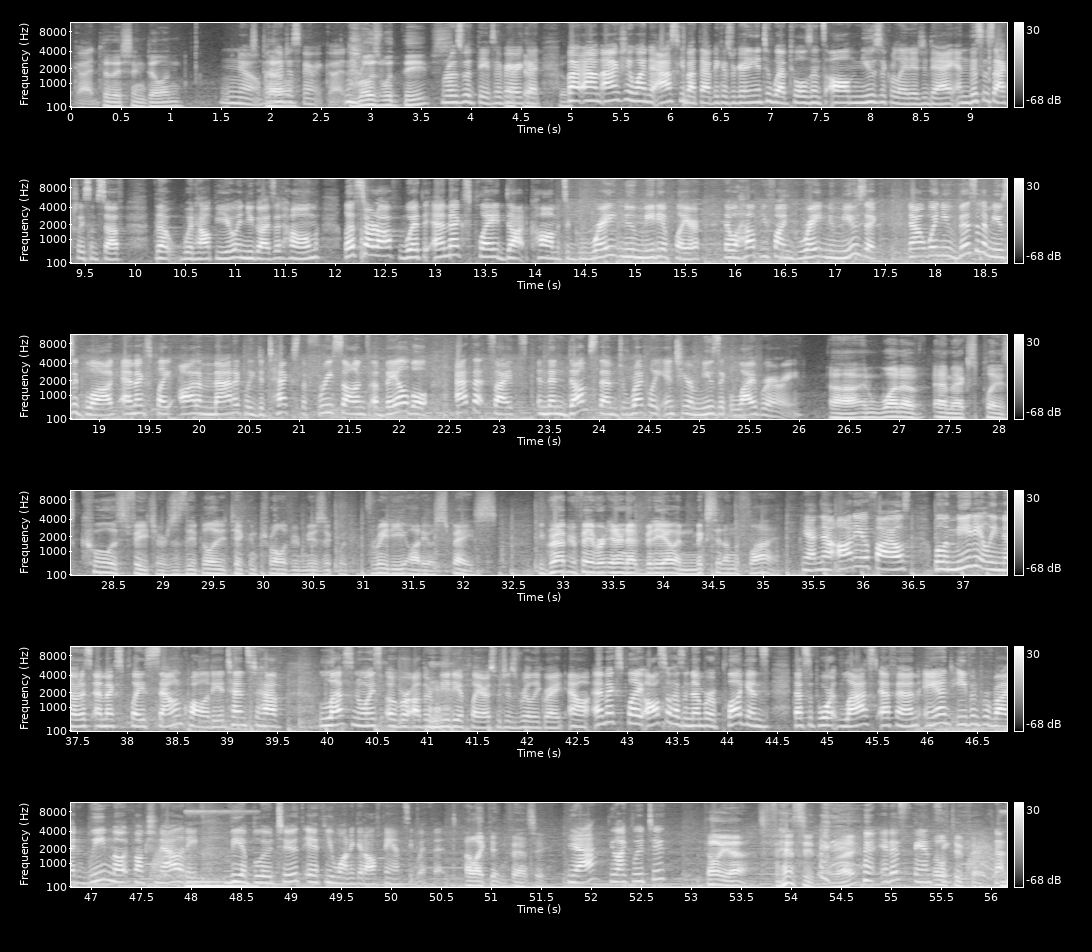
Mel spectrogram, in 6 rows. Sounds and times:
Speech: 0:00.0 - 0:06.5, 0:16.0 - 0:56.1.

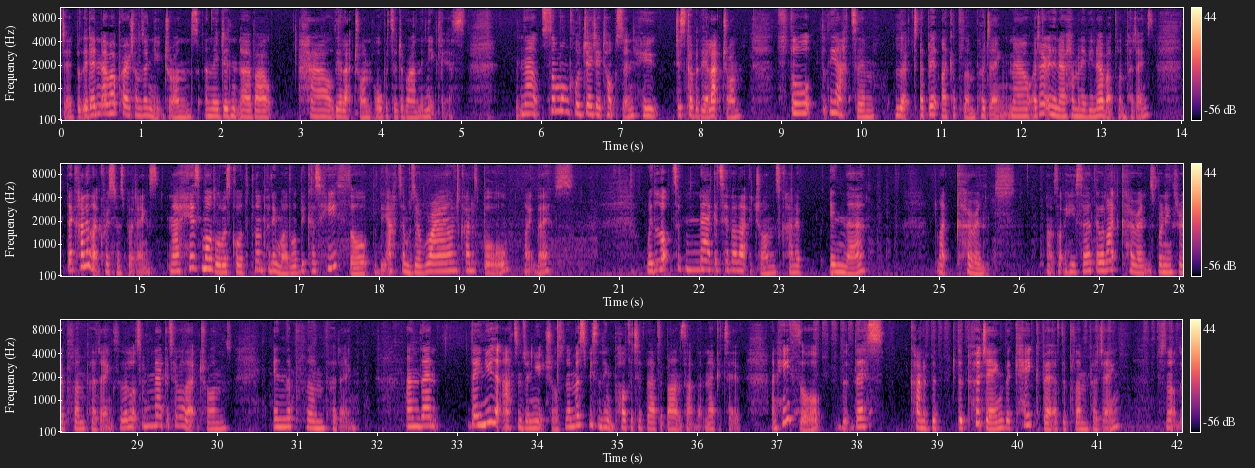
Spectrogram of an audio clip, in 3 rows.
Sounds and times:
Speech: 0:00.0 - 0:05.1, 0:05.7 - 0:20.4, 0:21.3 - 0:24.1, 0:25.0 - 0:31.8, 0:32.4 - 0:42.0.

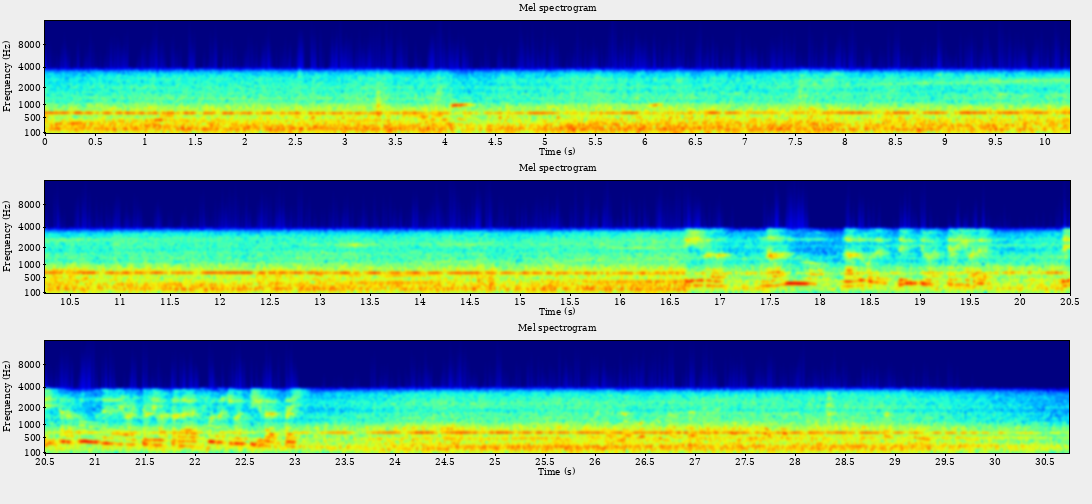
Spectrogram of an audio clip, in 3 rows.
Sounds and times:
Speech: 0:16.6 - 0:19.8, 0:20.4 - 0:23.2, 0:26.0 - 0:28.0.

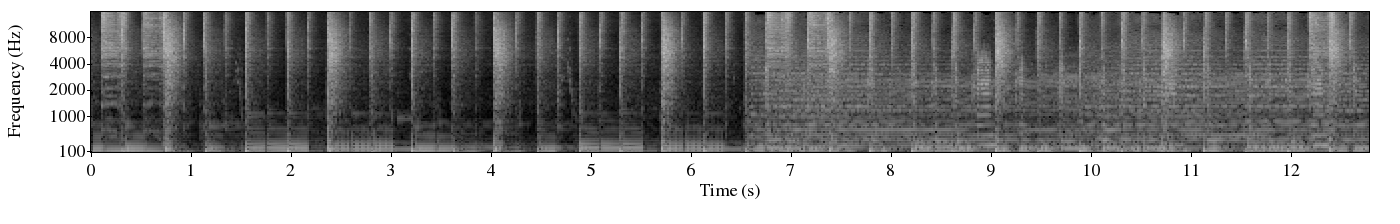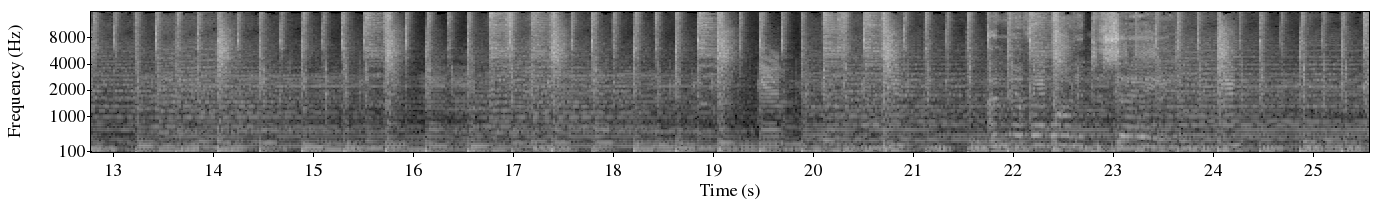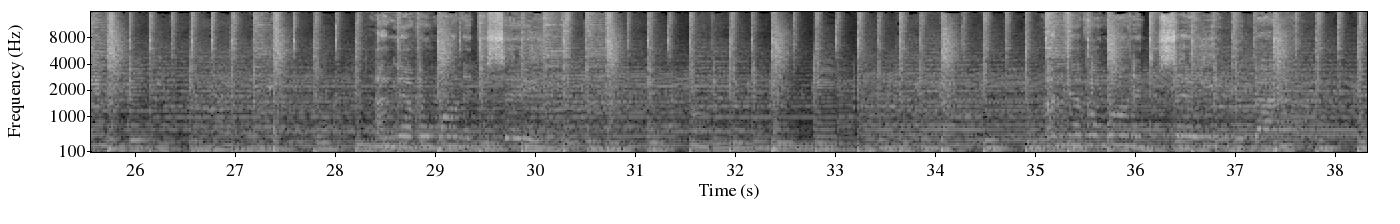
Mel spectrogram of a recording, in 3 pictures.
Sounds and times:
Music: 0:00.0 - 0:38.3.

